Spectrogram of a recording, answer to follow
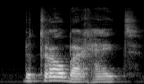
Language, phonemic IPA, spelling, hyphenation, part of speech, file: Dutch, /bəˈtrɑu̯ˌbaːr.ɦɛi̯t/, betrouwbaarheid, be‧trouw‧baar‧heid, noun, Nl-betrouwbaarheid.ogg
- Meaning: reliability, trustworthiness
